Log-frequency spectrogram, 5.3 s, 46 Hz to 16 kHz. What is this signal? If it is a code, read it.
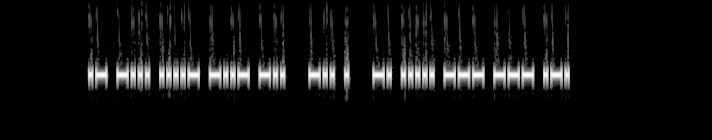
Morse code, heard as a keyed tone, about 46 wpm, 700 Hz. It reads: AB4XD DE N5OOR
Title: USA Callsign DE Callsign - 5 Characters - 45wpm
